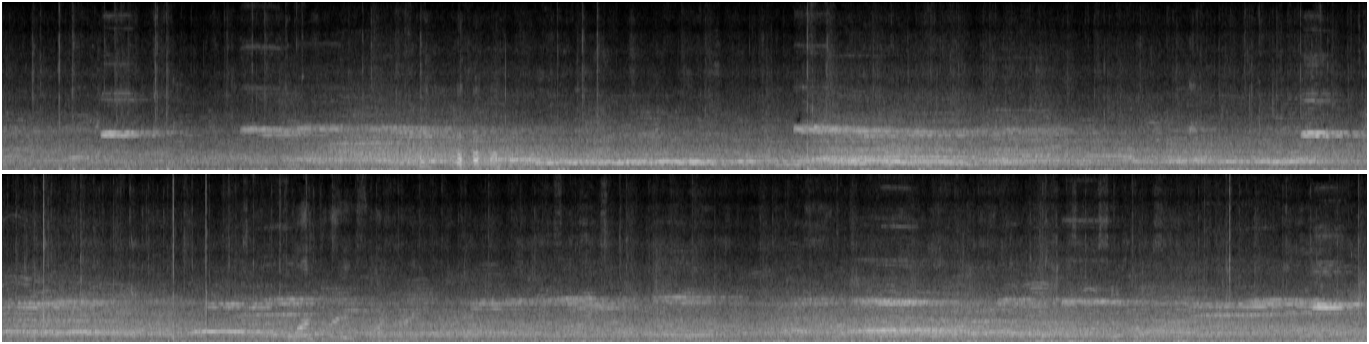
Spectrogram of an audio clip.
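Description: A crowd chatters and cheers, echoing through a large hall.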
